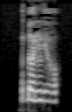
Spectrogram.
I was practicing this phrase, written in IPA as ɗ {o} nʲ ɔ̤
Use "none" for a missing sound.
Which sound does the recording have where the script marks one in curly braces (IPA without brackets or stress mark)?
ɤ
